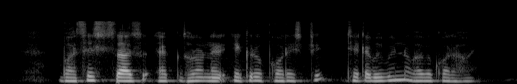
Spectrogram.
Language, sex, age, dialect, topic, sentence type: Bengali, male, 18-24, Northern/Varendri, agriculture, statement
